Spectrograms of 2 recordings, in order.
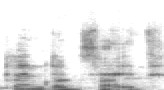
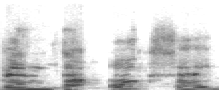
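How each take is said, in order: First: No vowel is said before 'oxide'. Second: An 'a' vowel is said before 'oxide'. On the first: The speaker calls it right. "drop the a" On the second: The speaker calls it wrong. "instead of saying pentaoxide"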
